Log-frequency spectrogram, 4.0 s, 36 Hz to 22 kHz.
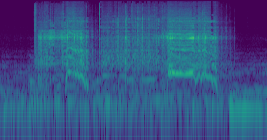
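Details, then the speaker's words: Old TaoTao 110 ATV starter motor bench-tested on 12 volts: short whirring bursts with a high whine that wind down and stall; dead spot, bearing suspected to need lube; teardown later found an overheated, melted, fused plastic brush housing. "there you go doesn't work see it so it has a dead spot and it sounds like a bearing uh has to be lubed in here"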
